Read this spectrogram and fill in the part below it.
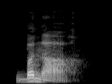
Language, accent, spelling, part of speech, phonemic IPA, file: French, France, bonnard, adjective, /bɔ.naʁ/, LL-Q150 (fra)-bonnard.wav
- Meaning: nice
